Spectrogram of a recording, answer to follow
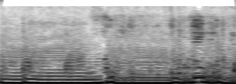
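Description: Loud electronic dance music played through a large outdoor sound system, with very heavy deep bass under a synth line that slides down in pitch at the start and then holds.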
